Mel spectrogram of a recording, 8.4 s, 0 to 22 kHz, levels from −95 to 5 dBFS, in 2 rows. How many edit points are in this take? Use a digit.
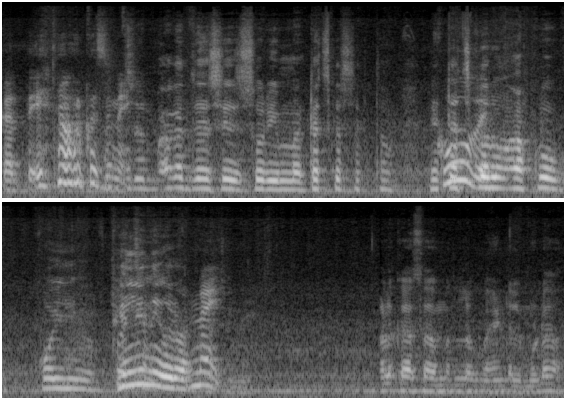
1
